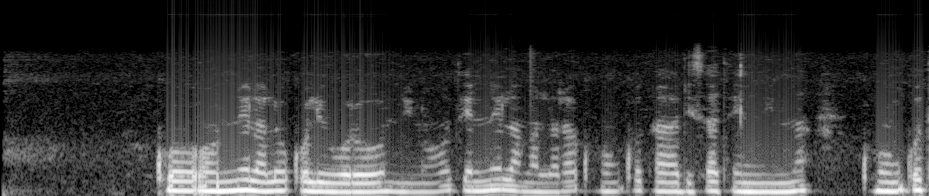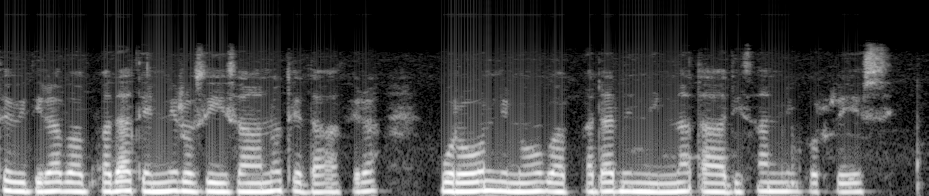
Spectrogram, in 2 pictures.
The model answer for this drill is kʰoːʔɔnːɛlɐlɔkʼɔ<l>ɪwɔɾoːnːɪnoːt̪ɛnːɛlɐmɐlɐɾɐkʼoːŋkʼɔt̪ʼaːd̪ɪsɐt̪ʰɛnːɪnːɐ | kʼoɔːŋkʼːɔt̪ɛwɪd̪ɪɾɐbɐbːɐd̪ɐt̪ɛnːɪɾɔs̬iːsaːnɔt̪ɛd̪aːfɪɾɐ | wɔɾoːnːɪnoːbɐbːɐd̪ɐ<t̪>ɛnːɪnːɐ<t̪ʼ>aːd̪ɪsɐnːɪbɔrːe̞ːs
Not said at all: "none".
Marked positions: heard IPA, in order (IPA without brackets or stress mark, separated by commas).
l, d̪, t̪ʼ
